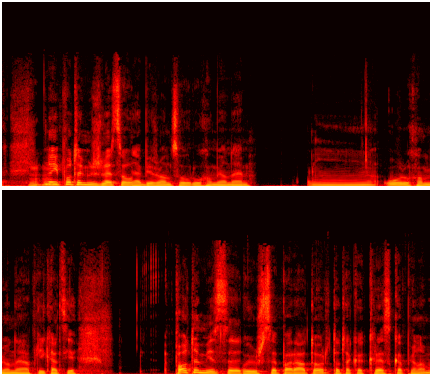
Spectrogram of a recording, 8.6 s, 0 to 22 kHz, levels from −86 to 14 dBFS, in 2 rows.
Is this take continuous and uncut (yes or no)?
no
